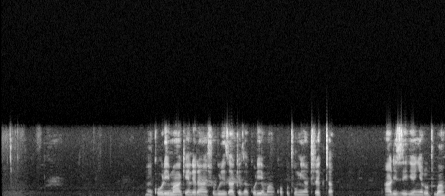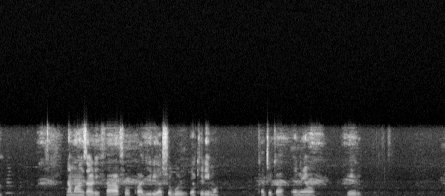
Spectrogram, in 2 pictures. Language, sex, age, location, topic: Swahili, male, 18-24, Dar es Salaam, agriculture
